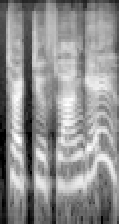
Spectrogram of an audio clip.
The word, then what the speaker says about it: Tartuflanghe: It's Tartuflanghe or Yeah, Ge.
